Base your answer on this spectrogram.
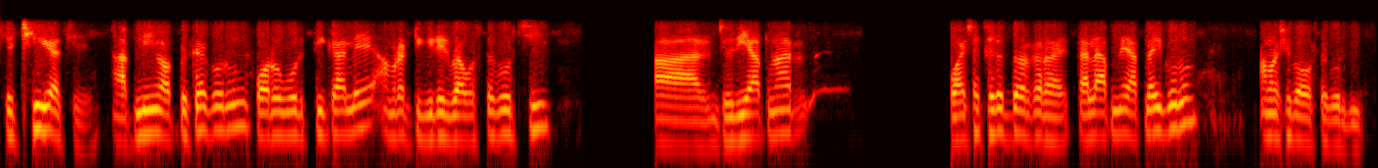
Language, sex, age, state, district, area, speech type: Bengali, male, 30-45, West Bengal, Birbhum, urban, conversation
